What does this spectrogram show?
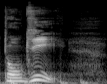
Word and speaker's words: Dogi: While this one is actually full Korean with the Korean for 2, so it's Dogi.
